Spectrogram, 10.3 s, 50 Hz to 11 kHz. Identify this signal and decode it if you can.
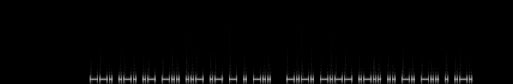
Morse code, heard as a keyed tone, about 26 wpm, 700 Hz. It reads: GRADUATED CYLINDER
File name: Easy Words - Speed-Racing with Hints - 25wpm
